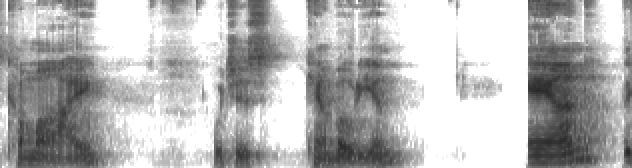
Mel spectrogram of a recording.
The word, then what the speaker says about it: Khmer: The Austro-Asiatic Family, which is Vietnamese and Khmer, it's pronounced "Khmy," not Khmer, okay? It's "Khmy," which is Cambodian.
